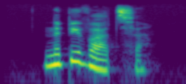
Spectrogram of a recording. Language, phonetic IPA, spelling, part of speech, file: Russian, [nəpʲɪˈvat͡sːə], напиваться, verb, Ru-напиваться.ogg
- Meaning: 1. to quench thirst 2. to get drunk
